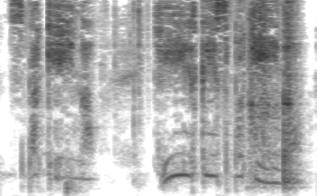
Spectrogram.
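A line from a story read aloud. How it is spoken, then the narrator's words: Whisper. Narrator (Ukrainian): пошепки сказав Карлсон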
